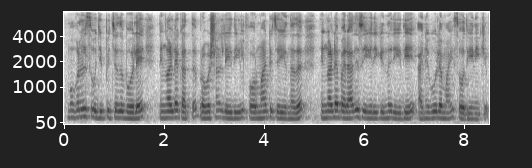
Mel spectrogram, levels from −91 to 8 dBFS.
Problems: constant background noise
